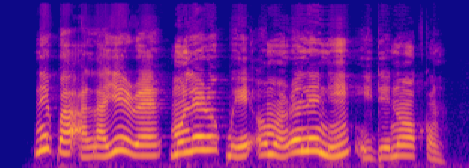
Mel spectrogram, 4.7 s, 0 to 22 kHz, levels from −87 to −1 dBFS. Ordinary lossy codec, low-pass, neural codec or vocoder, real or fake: none; none; none; real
